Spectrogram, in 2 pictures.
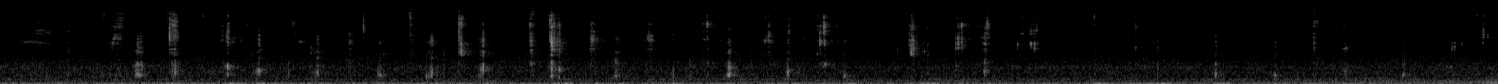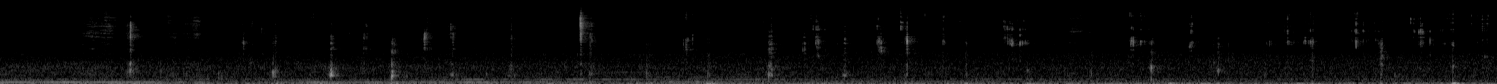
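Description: Close-miked chewing and crunching of a yee sang raw-fish salad with shredded vegetables, jellyfish and crispy crackers: irregular crisp crunches and small wet clicks.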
